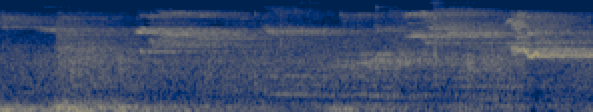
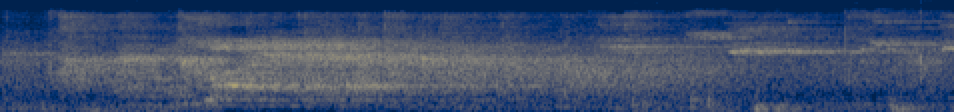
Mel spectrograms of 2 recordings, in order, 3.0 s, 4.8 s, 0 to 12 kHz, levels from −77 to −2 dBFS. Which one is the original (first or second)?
first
